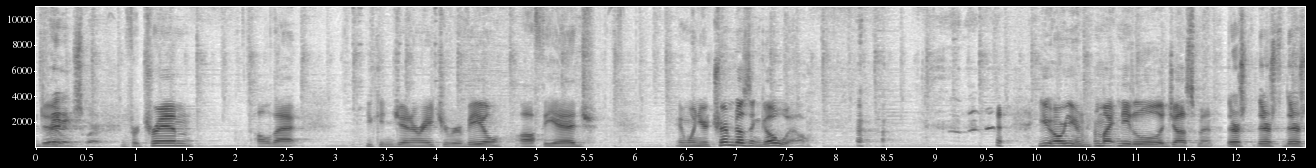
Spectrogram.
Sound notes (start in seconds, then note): 8.1 laughing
